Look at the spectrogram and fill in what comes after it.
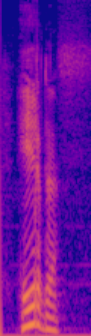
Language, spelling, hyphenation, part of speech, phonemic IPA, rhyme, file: Dutch, Heerde, Heer‧de, proper noun, /ˈɦeːr.də/, -eːrdə, Nl-Heerde.ogg
- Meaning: Heerde (a village and municipality of Gelderland, Netherlands)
